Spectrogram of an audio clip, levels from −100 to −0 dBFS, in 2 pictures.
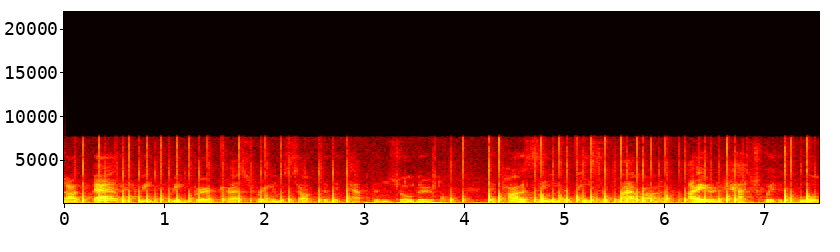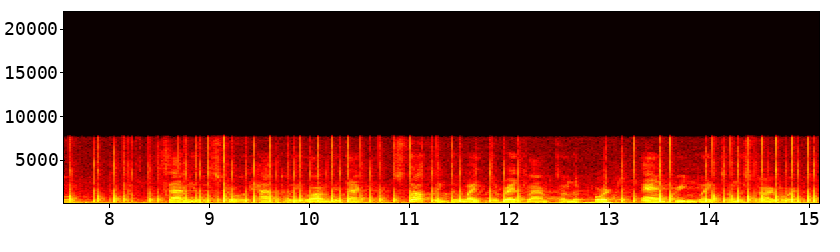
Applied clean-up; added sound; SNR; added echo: none; Tap; -3 dB; reverberation time 2.9 s.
